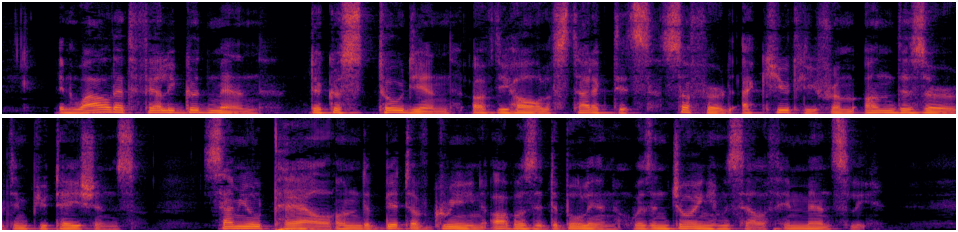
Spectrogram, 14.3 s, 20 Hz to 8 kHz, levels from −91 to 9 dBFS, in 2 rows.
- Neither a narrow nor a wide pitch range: No, narrow, 2.3 semitones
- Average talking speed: Yes, average, 145 wpm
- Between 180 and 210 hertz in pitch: No, low, 120 Hz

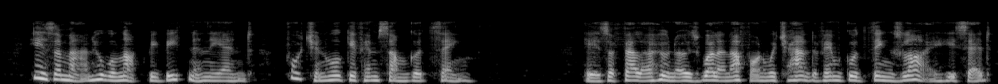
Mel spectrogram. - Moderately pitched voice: Yes, medium, 180 Hz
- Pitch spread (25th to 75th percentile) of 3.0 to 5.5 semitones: No, narrow, 2.6 semitones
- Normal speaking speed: No, fast, 220 wpm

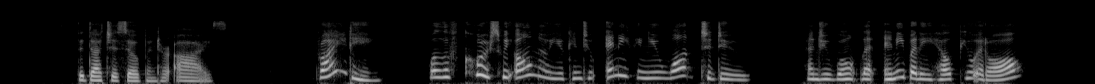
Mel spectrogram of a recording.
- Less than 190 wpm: Yes, average, 160 wpm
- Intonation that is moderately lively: No, wide, 7.1 semitones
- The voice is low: No, very high, 255 Hz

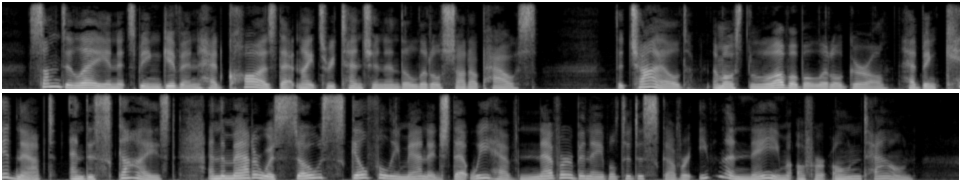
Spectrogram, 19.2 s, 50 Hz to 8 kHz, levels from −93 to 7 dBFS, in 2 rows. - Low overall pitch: No, medium, 185 Hz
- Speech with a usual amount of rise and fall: No, wide, 5.7 semitones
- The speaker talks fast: No, average, 160 wpm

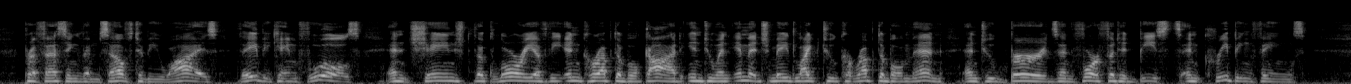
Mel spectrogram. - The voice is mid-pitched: Yes, medium, 145 Hz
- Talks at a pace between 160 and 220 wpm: No, average, 145 wpm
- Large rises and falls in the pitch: No, narrow, 2.6 semitones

